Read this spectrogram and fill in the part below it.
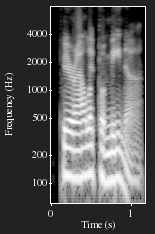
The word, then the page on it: paralipomena: American English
